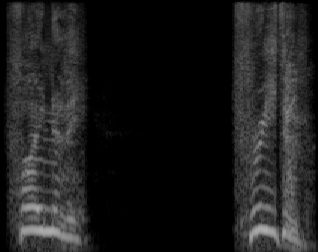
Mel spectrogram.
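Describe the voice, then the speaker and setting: A man playing a proud, solemn alien warrior prince in a fantasy video game, speaking in a formal, commanding, deliberate way. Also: high voice, vocal fry, darkish tone, breathy edge, no room sound, clean studio sound, heavily acted. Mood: fierce, rousing. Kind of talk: dramatic fantasy game acting.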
